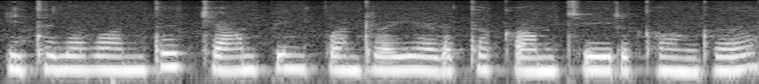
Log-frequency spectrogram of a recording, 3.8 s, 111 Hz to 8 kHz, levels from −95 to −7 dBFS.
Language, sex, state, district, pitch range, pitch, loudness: Tamil, female, Tamil Nadu, Nilgiris, 220-235 Hz, 225 Hz, -14 LUFS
